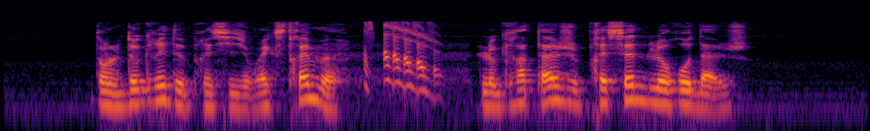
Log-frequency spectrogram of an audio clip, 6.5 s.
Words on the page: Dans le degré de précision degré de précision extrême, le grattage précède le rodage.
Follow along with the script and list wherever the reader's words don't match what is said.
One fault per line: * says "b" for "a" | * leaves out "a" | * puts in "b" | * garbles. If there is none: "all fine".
* leaves out "degré de précision"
